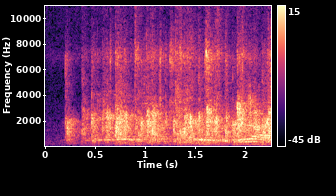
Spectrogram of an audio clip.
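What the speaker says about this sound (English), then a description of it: "Keep clapping." Audience clapping at a school confidence-building program award ceremony, a crowd applause that starts abruptly and holds steady and dense for a couple of seconds.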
